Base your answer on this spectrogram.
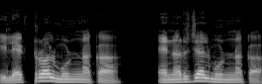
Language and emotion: Goan Konkani, neutral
